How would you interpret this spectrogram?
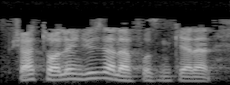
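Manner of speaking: ordinary delivery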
